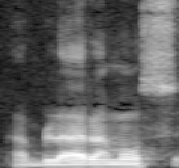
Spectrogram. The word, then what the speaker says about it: habláramos: Ra, ras, hablara, habláramos, and because we're adding that extra syllable, we need to add the accent where? Count with me. 3 vowels in. 1, 2, 3.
